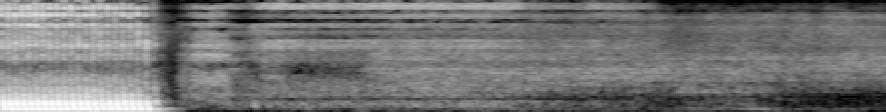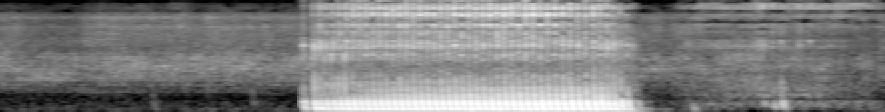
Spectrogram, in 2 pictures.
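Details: Sleeping dog gives two loud, low rumbling snores separated by several seconds of quiet breathing: ordinary snoring.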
